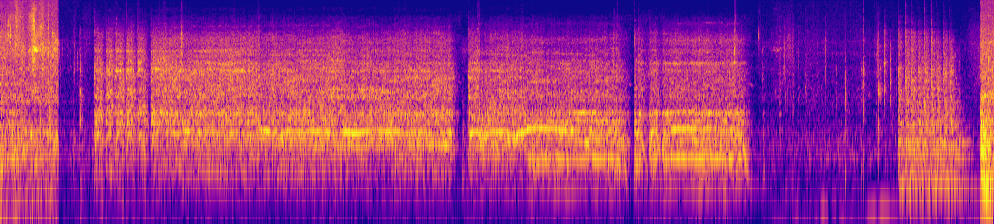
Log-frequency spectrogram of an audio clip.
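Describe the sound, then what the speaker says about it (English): A stick blender purées pasta sauce in a pot with a steady, loud motor whir that runs nearly continuously, dropping briefly a few times and pausing near the end before starting again. "we're just going to take the stick blender and blend it."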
